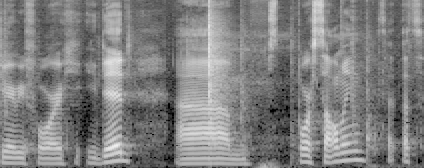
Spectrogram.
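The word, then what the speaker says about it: Börje Salming: a ceremony last year before he did um Bor salming that's how you pronounce it um anyways so I got a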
